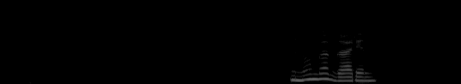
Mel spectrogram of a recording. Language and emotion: Russian, neutral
